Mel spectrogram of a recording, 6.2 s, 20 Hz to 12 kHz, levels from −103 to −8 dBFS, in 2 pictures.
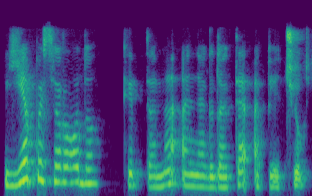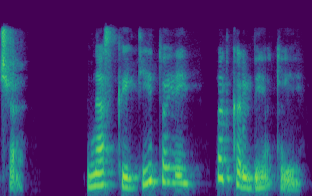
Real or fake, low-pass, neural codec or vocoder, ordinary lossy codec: fake; 7.2 kHz; codec, 16 kHz, 2 kbps, FunCodec, trained on Chinese and English, 25 frames a second; Opus, 64 kbps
